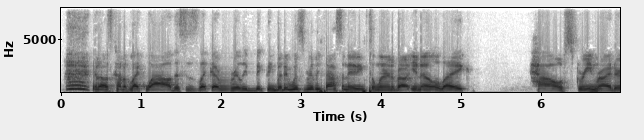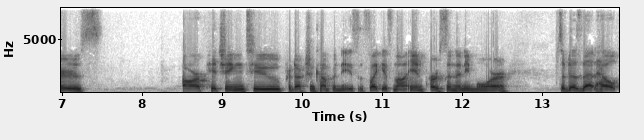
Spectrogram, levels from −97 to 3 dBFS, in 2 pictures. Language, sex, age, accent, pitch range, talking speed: English, male, 30-49, American, 85-100 Hz, 185 wpm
